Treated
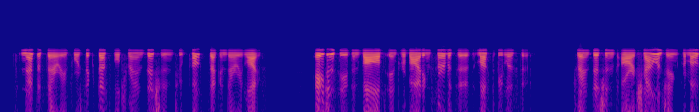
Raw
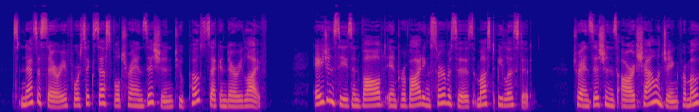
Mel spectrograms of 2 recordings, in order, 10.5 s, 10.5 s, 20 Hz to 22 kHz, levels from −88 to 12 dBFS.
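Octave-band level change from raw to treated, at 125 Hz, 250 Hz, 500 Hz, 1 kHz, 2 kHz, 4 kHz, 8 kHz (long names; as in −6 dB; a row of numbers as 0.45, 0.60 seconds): below −15 dB, below −25 dB, −25.0 dB, −14.0 dB, +1.0 dB, +13.0 dB, below −40 dB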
